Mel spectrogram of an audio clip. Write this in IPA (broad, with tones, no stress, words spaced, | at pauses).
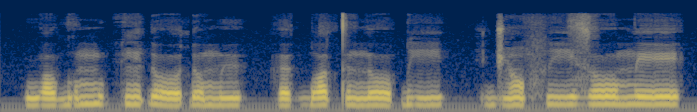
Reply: wɔ˨ɡʷə˦mu˧ kĩ˧ɗoː˨ɗo˧mɨ˧ | ə˨˦ɡ͡bɔ˧tə˧ noː˧ɓiː˧ | d͡ʒɔ̃˧ fiː˧zoː˦meː˦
